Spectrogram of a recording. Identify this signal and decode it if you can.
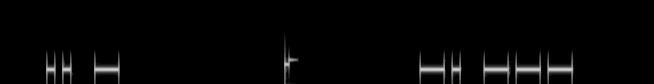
Morse code, heard as a keyed tone, about 15 wpm, 700 Hz. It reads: IT NO
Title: Top Two Letter Combinations in Words 15wpm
